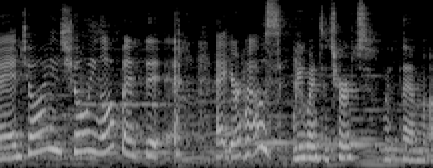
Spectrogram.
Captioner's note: laughs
